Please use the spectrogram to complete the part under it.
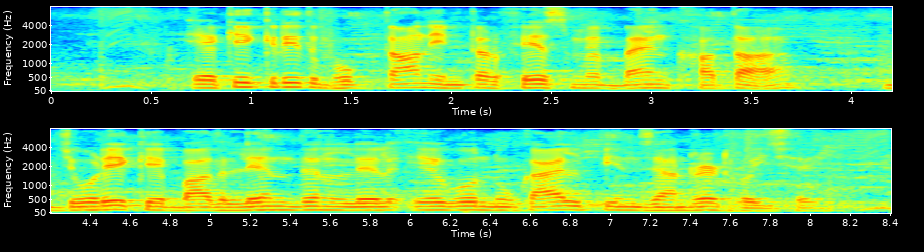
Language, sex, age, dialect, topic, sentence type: Magahi, male, 46-50, Western, banking, statement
